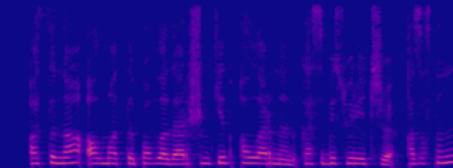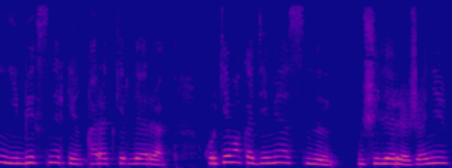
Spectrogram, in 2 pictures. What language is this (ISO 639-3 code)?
kaz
